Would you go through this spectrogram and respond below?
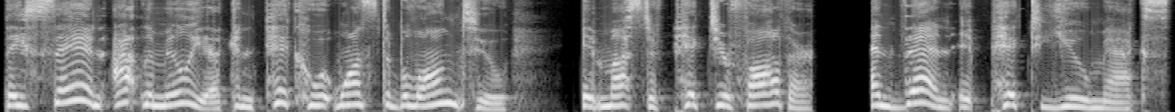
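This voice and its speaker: A woman's voice: high-pitched, expressive, normal speed, dry recording, clean studio sound. A woman voicing a confident, determined young heroine in a video game. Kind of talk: video game character acting.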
